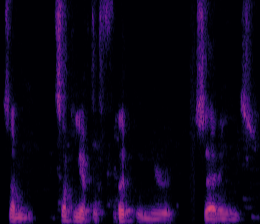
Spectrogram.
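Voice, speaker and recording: A man with a husky voice chatting casually with friends on a video call. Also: fairly low pitch, fairly quick, rough recording. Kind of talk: casual group video chat. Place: indoors on a computer video call.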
